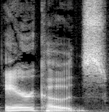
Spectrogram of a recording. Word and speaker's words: Eircode: Yeah, it's a system called Air Codes, which is spelled EIRCODE. Like the air as in the country rather than air as in the part of that isn't the ground. – Yeah, I checked the pronunciation in like an Irish news video, and I kept hearing it as like AirPods, but that's just my dumb American hearing of it. – No, I think the pronunciation is pretty much the same.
